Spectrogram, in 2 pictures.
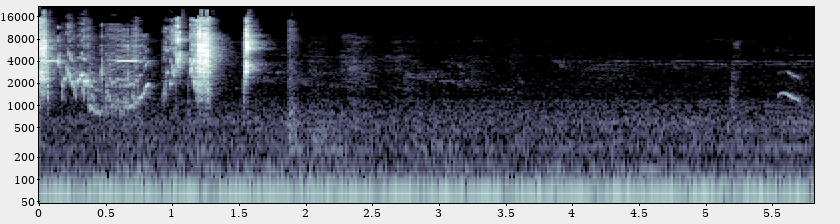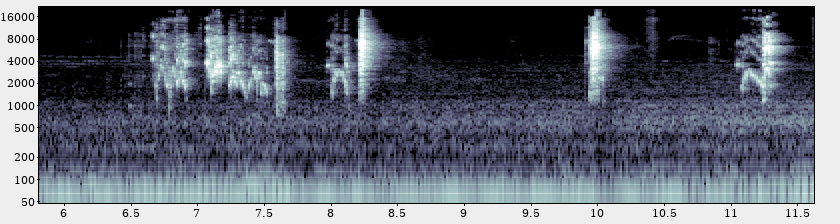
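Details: Budgerigar giving scattered, sharp chirps and short scratchy bursts, separated by pauses of one to three seconds, with a few small upward whistled notes between them, over a faint steady hum.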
